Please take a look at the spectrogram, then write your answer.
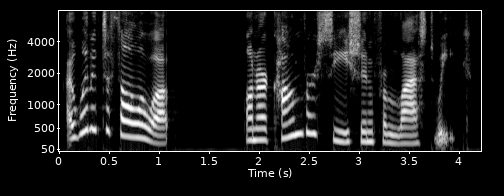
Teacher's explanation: because we're emphasizing last you hear the te a little more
